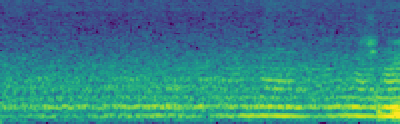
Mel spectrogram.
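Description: Honey bees buzzing in a steady, even hum at one pitch: a cluster of bees shaken out of a queenless, laying-worker hive, gathered on the outside wall of a nuc box.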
